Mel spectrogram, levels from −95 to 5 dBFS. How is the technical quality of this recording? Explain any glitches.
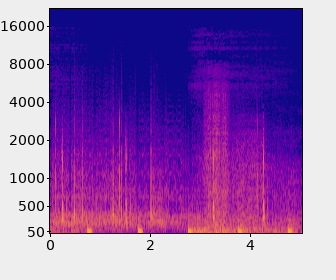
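One glitch stands out. Short concealed packet loss at 0.37 to 0.43 s: a brief stretch of audio arrived too late for the decoder, so the receiver extended the preceding sound to cover the gap for about 33 ms before blending back. It is heard as a quick smear or wobble, with roughly 20 ms of the original sound lost.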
